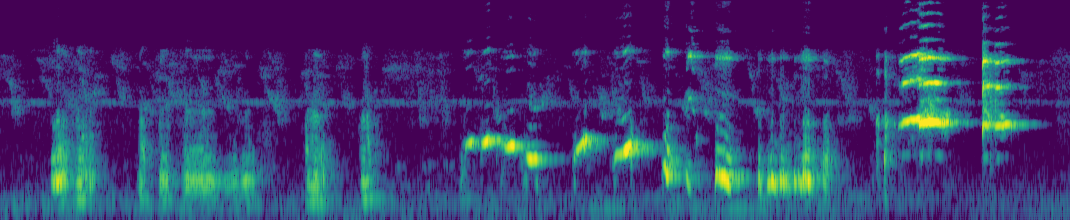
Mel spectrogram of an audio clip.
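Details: Chirping African grey parrot: scattered low, grating notes give way to a varied string of whistles, some sliding up or down, ending in brighter, piercing whistled calls near the end.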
